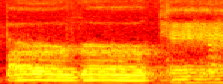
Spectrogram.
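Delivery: very slow, low, sing-song Burger King; slow, drawn-out answer. Retold or imitated. Kid behind the counter drawls the name very slowly. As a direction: stretch each syllable out long and low. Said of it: "The kid looked at him and went".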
